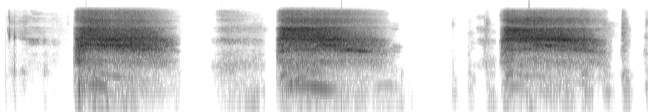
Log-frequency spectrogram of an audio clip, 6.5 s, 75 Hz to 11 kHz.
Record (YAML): exhalation_length: 6.5 s
exhalation_amplitude: 32768
exhalation_signal_mean_std_ratio: 0.59
survey_phase: beta (2021-08-13 to 2022-03-07)
age: 18-44
gender: Female
wearing_mask: 'No'
symptom_cough_any: true
symptom_runny_or_blocked_nose: true
symptom_sore_throat: true
symptom_onset: 6 days
smoker_status: Never smoked
respiratory_condition_asthma: false
respiratory_condition_other: false
recruitment_source: Test and Trace
submission_delay: 2 days
covid_test_result: Positive
covid_test_method: RT-qPCR
covid_ct_value: 25.0
covid_ct_gene: N gene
